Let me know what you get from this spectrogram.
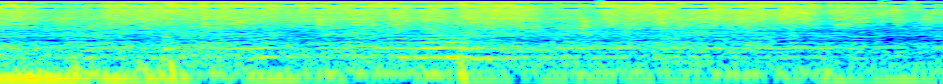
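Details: Busy honey bee colony giving a thick, unbroken drone of wingbeats, with a single bee passing closer for a louder buzz midway.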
